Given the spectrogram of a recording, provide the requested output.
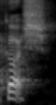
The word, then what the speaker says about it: coche: Qu'est-ce que ça veut dire péter sa coche?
